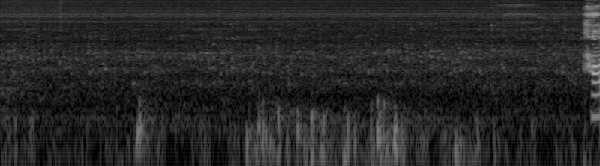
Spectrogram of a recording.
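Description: A low, uneven rumble with a soft knock about a second and a half in.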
